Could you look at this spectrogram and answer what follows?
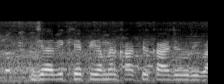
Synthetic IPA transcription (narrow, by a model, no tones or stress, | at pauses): d͡ʒaʋikʰeːt̪iɦɐmənkʰaːt̪ɪɾkaːzɐɾuːɾibaː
